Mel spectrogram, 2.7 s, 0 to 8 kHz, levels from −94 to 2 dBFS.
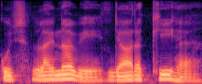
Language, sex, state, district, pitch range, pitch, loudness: Hindi, male, Uttar Pradesh, Saharanpur, 90-110 Hz, 100 Hz, -15 LUFS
